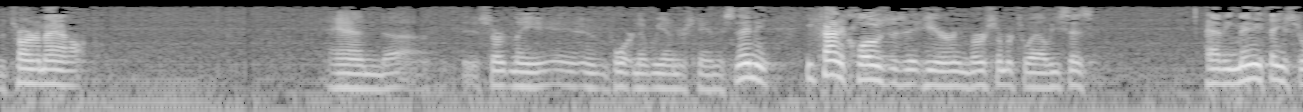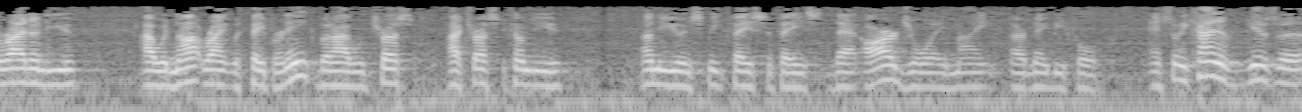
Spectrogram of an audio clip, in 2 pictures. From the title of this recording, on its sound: Ketha Heights Baptist Church ~ Live Broadcast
